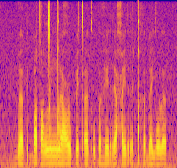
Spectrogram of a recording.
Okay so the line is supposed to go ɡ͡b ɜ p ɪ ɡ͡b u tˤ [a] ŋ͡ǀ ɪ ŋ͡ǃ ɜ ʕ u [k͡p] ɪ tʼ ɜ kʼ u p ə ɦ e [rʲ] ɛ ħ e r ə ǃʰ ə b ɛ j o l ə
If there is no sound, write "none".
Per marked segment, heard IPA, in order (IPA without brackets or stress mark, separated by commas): a, k͡p, r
